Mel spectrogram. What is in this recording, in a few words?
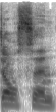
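"dossan", Cromarty Fishertoun dialect; [dOHsn]; fringe, forelock; Word; fishertoun dictionary; cromartymuseum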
